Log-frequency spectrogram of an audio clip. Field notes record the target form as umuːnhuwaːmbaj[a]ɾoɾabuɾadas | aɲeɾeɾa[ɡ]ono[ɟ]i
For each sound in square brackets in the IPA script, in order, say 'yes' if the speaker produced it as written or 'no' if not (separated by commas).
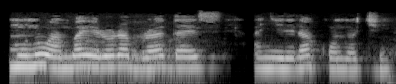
no, no, no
